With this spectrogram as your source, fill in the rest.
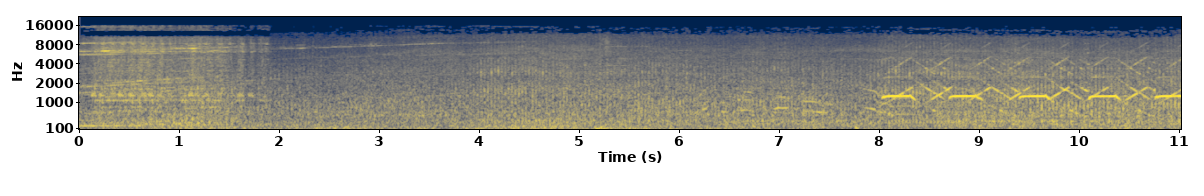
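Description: A pulley whirs steadily along a cable.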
